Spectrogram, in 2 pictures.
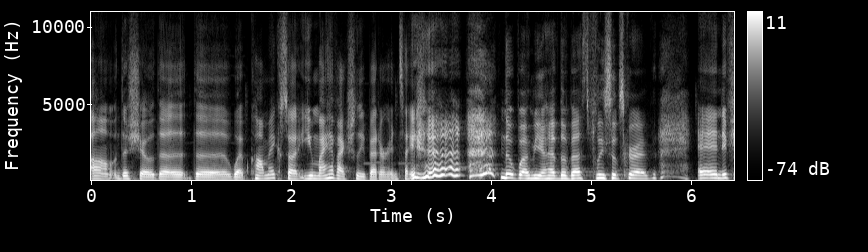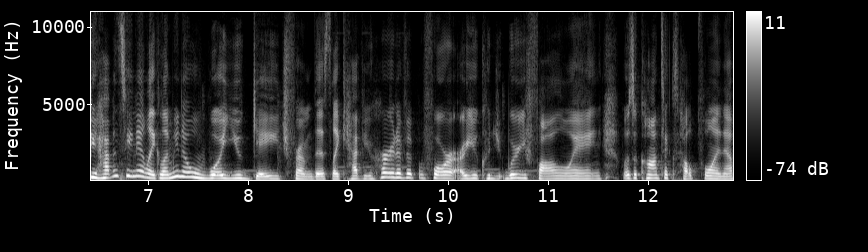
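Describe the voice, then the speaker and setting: With a non-native accent, a woman talks very fast at a medium pitch with ordinary pitch variation. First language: not English. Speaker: vtuber and stand-up comedian. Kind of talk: casual commentary to camera.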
